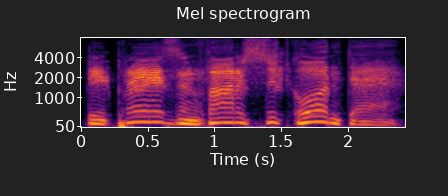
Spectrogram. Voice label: Humanoid male; Stellaris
